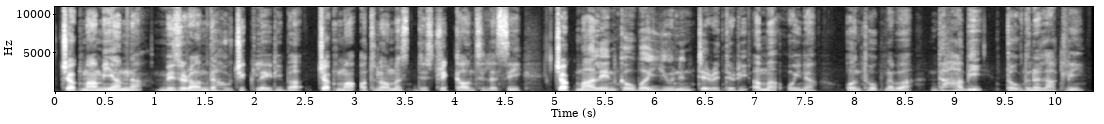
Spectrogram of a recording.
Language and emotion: Manipuri, neutral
